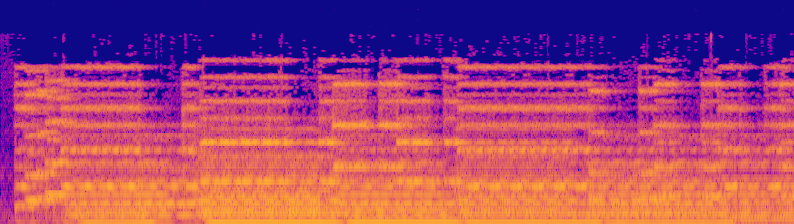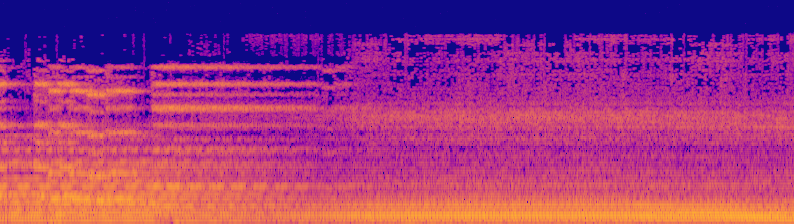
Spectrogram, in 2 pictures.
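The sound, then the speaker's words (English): A car engine hums loudly and steadily as the vehicle drives along, its pitch shifting with a few gear changes before settling into a smoother, lower cruising drone. No one speaks. “Let's get in the car.”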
